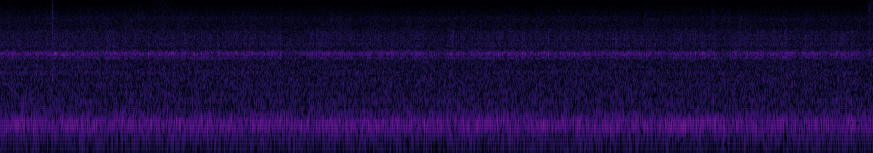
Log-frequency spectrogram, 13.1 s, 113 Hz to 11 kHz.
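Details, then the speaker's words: UpHere NT1207-5 RGB PC fans at max speed, about 57 dB with six fans installed: loud steady whoosh and hum with a faint motor rattle that persisted after swapping fans, cause unknown; loud fan noise with rattle. "They are very loud. You also hear a rattling sound, a motor rattling sound."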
